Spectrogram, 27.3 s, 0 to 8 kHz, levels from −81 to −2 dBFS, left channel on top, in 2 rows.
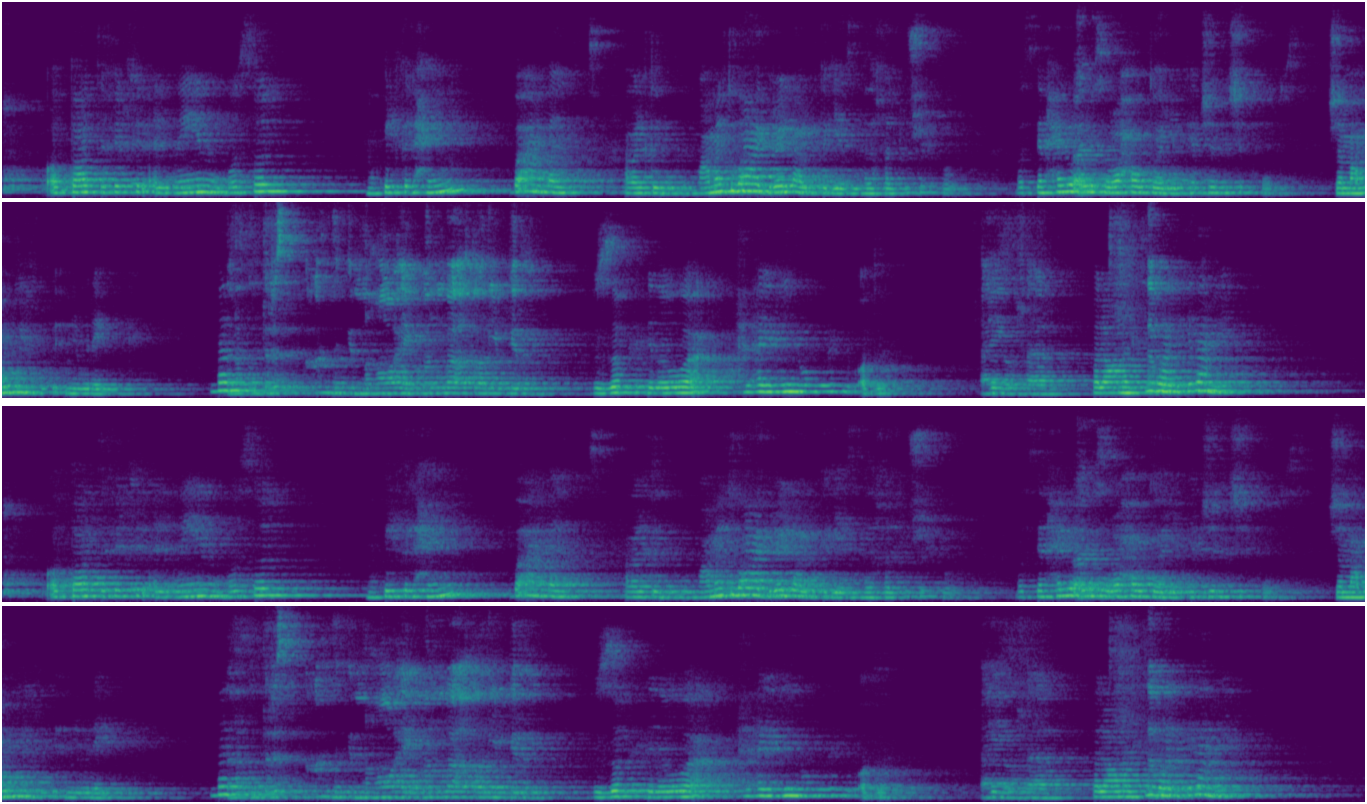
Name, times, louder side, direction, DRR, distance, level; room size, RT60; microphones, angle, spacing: voice 1, 0.4-2.8 3.6-4.6 5.1-5.8 6.2-9.6 10.1-12.8 13.3-14.0 14.3-14.7 15.7-16.0 16.3-16.4 19.5-20.6 20.9-22.6 23.5-23.6 24.5-25.9, left 2 dB, 45° left, 0 dB, 1.0 m, -28 dB
voice 2, 10.7-11.0 13.7-14.0 15.9-19.0 23.4-24.1 24.8-25.2, left 1 dB, 25° left, -4 dB, 3.1 m, -35 dB
16.5 x 8.4 x 6.4 m, 2.2 s
head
